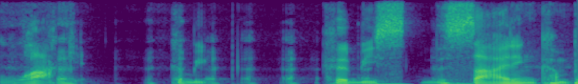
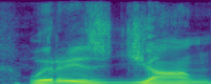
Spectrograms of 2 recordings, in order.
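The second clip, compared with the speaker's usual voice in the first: put-on loud, thick, heavy Eastern European accent; 5 dB louder than usual. Retelling two big guys demanding to know where John is, thick Eastern European accent. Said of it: "very thick. You know, Eastern European accent".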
